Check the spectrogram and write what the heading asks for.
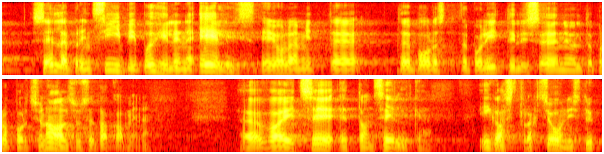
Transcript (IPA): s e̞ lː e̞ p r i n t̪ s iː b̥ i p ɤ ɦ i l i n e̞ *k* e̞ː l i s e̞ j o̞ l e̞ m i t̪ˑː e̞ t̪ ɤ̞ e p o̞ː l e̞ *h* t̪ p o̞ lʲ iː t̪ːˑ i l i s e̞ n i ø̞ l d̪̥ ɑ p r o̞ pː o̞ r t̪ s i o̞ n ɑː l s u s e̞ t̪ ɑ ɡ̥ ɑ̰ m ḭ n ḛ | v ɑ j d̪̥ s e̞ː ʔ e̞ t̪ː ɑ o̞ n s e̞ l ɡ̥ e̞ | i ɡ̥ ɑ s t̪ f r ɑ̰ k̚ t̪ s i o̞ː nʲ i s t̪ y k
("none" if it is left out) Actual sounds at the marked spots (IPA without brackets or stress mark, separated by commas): ʔ, s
